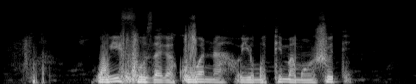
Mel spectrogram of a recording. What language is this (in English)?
Kinyarwanda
